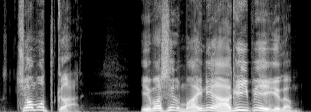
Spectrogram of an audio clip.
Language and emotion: Bengali, surprised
